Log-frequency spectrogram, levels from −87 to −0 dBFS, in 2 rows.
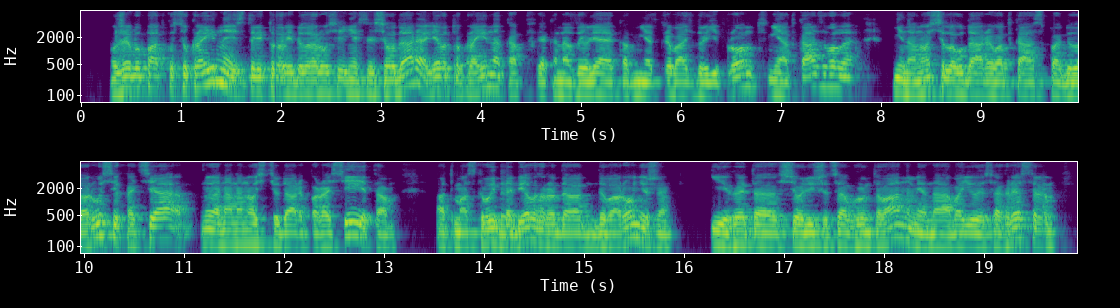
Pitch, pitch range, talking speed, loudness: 105 Hz, 100-115 Hz, 155 wpm, -20 LUFS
